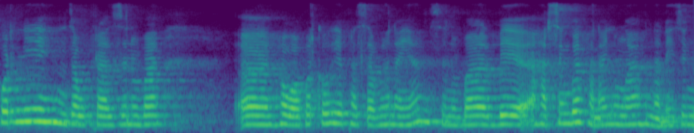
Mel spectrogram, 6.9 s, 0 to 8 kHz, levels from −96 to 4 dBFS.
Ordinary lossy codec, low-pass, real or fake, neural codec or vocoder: none; 7.2 kHz; real; none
